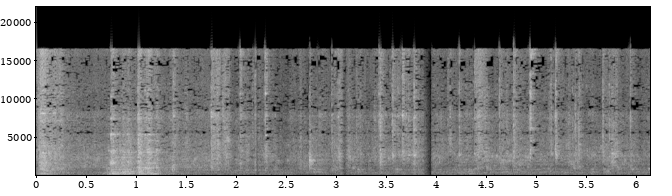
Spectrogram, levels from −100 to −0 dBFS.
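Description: From 2.19 to 3.11 s the sound stutters with repeated stalls: packets arrived late five times, the jitter buffer kept running dry, and the receiver extended the last sound for 97 ms in total, longest 40 ms. Nothing is lost, but the audio drags. A spectrogram shows brief smeared, held bands, the waveform short repetitive stretches.

At 3.87 to 3.97 s a short stall from a late packet holds the sound for 82 ms until the packet arrives, adding 82 ms of delay, with a slight buzz or dip. It shows as a flat, stretched patch on the spectrogram and a repeating waveform segment.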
